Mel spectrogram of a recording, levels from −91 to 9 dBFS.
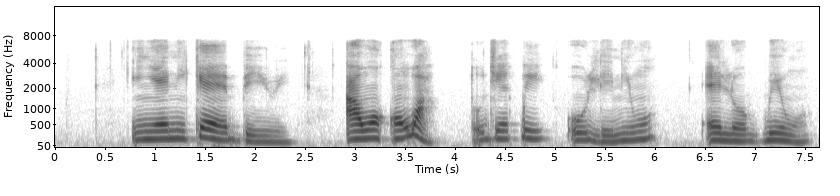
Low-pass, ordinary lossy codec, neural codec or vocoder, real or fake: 7.2 kHz; none; none; real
